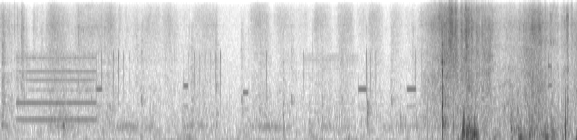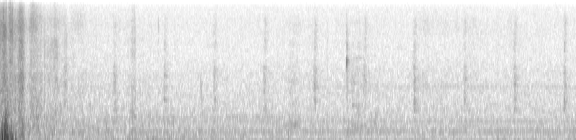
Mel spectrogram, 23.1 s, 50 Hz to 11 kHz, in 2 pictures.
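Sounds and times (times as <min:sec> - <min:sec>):
rustling and handling noise: 0:00.0 - 0:13.3
telephone keypad tones dialing a number: 0:00.3 - 0:02.7, 0:03.6 - 0:05.0, 0:07.2 - 0:08.4.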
